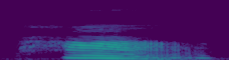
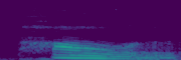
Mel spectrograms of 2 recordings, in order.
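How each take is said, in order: First: The vowel is said with relaxed lips. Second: The vowel is said with lips pushed forward. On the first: The speaker calls it right. "It's just Paul" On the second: The speaker calls it wrong. "not Paul, sticking the lips forward"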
